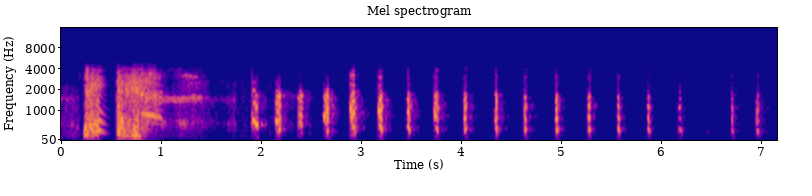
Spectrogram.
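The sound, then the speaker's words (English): A voice imitates the cough of a man standing with a cigarette in his mouth: a harsh, throaty hack, then a long run of about twenty short, raspy wheezing coughs in steady rhythm that gradually weaken. “He went, he would, you know, stand and cough and squint one eye.”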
